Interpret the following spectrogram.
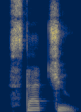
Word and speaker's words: statue: Then we use the ch sound, statch, statue. For the second syllable, we use the long oo like boot and moon, oo. Together, statue.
